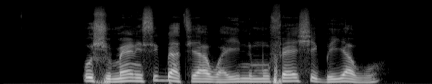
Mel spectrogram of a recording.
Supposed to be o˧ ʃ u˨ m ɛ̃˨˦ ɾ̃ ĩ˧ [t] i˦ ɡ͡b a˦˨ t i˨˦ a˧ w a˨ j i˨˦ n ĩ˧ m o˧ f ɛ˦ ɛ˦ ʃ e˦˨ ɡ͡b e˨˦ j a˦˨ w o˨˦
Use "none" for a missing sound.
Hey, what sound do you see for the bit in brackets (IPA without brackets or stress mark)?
s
